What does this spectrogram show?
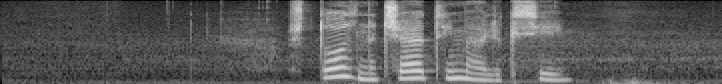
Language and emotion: Russian, neutral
